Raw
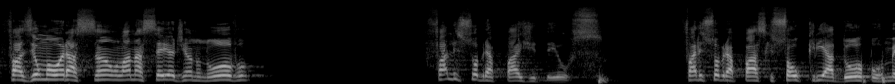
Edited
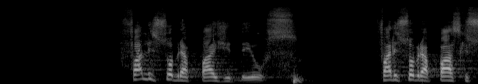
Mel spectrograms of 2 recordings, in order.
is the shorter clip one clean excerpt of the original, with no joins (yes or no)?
yes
